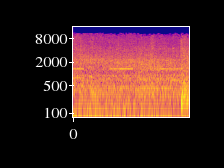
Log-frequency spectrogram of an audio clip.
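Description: A backup warning alarm beeping about once a second, each beep about half a second long, over a continuous rumbling noise.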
